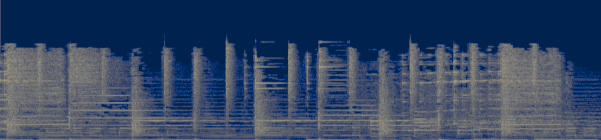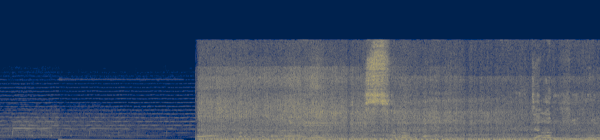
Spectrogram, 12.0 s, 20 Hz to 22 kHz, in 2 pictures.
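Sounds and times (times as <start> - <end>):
motorcycle engine idling: 8.0 - 12.0.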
